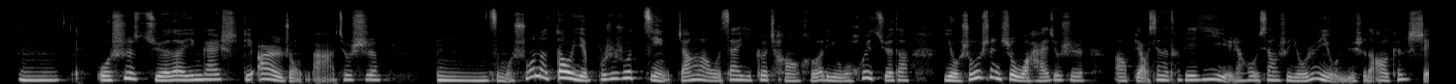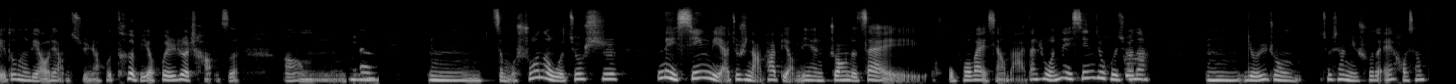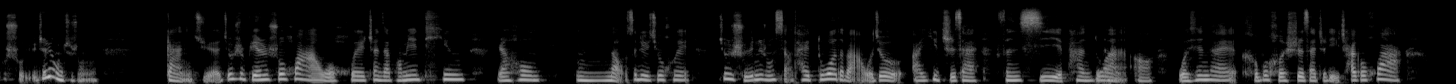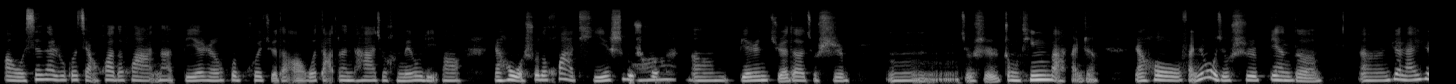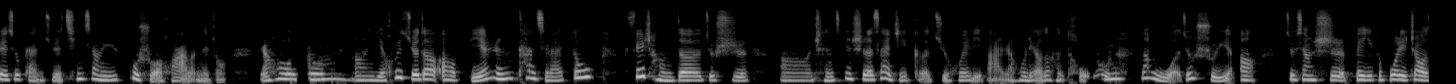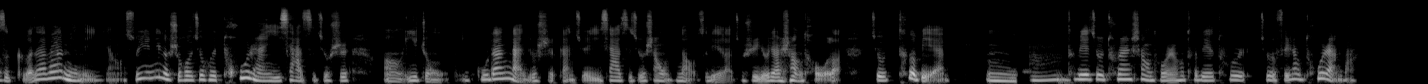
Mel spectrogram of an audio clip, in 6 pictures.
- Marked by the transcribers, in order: other background noise
- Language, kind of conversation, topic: Chinese, advice, 在派对上我常常感到孤单，该怎么办？
- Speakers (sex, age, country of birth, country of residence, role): female, 30-34, China, Germany, user; female, 40-44, China, Spain, advisor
